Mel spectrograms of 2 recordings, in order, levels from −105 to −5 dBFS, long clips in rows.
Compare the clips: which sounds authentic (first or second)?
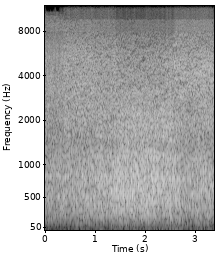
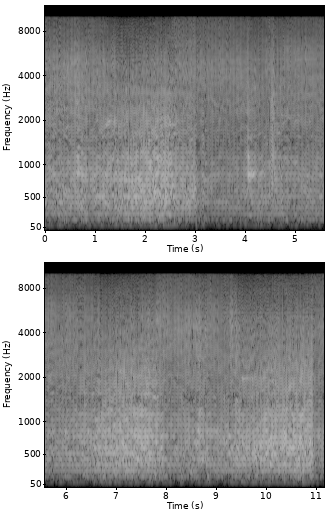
first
